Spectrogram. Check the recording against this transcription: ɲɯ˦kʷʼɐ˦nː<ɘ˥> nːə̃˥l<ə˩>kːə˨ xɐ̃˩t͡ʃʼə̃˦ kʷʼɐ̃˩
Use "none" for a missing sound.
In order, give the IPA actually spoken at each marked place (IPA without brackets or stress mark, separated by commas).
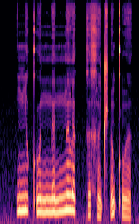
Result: ɘ˦, ə˨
